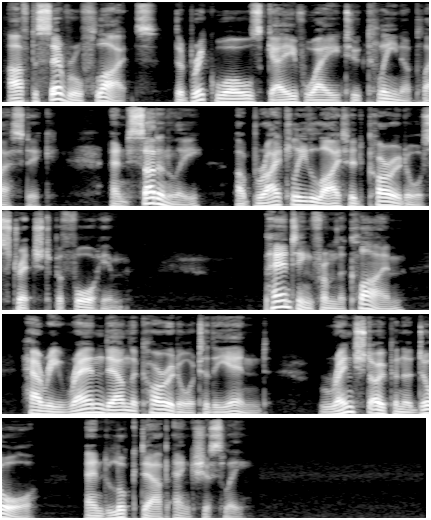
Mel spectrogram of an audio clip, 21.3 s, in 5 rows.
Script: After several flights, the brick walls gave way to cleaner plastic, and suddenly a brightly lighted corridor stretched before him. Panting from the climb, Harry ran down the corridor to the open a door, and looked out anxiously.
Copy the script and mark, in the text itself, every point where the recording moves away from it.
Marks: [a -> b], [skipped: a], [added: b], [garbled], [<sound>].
After several flights, the brick walls gave way to cleaner plastic, and suddenly a brightly lighted corridor stretched before him. Panting from the climb, Harry ran down the corridor to the [added: end wrenched] open a door, and looked out anxiously.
